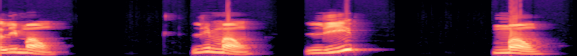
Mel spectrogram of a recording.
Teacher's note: O A é vogal e o O é semivogal, que tem aquele sonzinho de U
